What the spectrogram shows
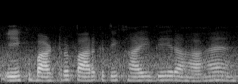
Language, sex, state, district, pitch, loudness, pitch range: Hindi, female, Chandigarh, Chandigarh, 185 Hz, -18 LUFS, 180-195 Hz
